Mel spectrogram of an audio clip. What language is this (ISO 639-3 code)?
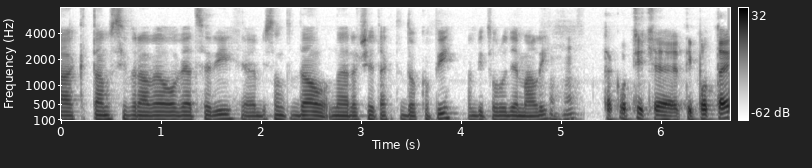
slk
